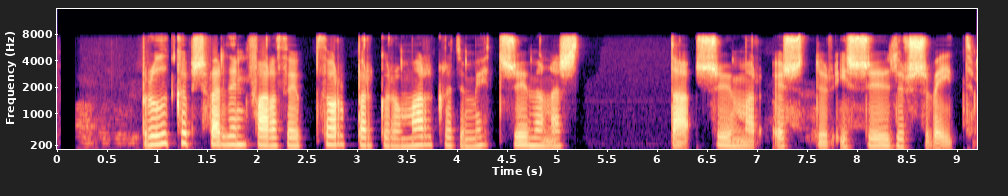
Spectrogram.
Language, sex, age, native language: Icelandic, female, 30-39, Icelandic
